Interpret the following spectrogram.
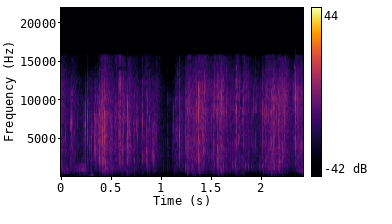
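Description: Small clear plastic bag of diamond-painting drills crinkling as it is handled, a run of quick irregular crackles.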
